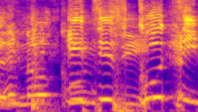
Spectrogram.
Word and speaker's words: Kuti: It is Kuti, not Kun. It's Kuti. Oh, Kuti, Two not syllables.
